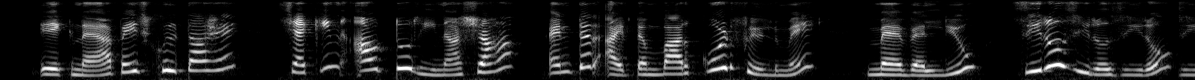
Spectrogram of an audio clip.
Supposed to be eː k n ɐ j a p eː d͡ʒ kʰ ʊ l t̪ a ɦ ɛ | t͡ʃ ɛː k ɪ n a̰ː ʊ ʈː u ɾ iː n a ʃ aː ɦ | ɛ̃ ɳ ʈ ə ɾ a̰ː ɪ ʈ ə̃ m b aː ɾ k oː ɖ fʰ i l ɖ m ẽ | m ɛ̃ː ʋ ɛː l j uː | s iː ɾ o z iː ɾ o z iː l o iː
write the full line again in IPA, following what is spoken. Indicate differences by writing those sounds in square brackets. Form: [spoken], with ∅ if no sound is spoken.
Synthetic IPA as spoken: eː k n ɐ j a p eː d͡ʒ kʰ ʊ l t̪ a ɦ ɛ | t͡ʃ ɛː k ɪ n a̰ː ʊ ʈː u ɾ iː n a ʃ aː ɦ | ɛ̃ ɳ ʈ ə ɾ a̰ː ɪ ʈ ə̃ m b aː ɾ k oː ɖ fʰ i l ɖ m ẽ | m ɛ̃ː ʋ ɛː l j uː | [z] iː ɾ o z iː ɾ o z iː [ɾ] o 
